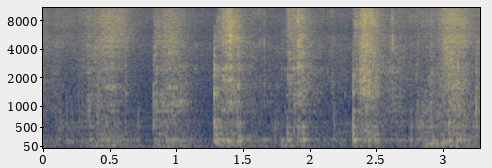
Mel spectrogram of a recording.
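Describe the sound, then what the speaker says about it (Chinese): Salted peanuts with a handful of garlic, still damp from a baijiu marinade, are stir-fried in a wok, giving loud rattling scrapes and patters in repeated bursts as the spatula tosses them. "要不停的翻炒，炒干花生的水分，把花生炒熟"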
